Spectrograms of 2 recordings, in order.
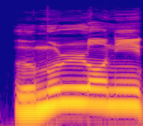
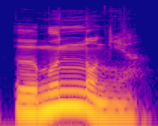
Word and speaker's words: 의문론: 어떻게 발음해야 할까? 당연히 운의 종성 니은이 론의 초성 리을의 영향을 받아서 의물론이 되었다라고 하면 너무 쉽잖아.이 설명은 틀렸어. 의물론이 아니라 의문론이야.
